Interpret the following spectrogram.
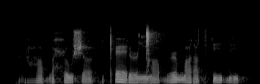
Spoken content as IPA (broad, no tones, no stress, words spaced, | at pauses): ɡʱɑbʌħuʃʌ | tʼɛ ɾə˞ŋ͡ǀɑ bə˞mɑ ɾɑt͡sʼiɓi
